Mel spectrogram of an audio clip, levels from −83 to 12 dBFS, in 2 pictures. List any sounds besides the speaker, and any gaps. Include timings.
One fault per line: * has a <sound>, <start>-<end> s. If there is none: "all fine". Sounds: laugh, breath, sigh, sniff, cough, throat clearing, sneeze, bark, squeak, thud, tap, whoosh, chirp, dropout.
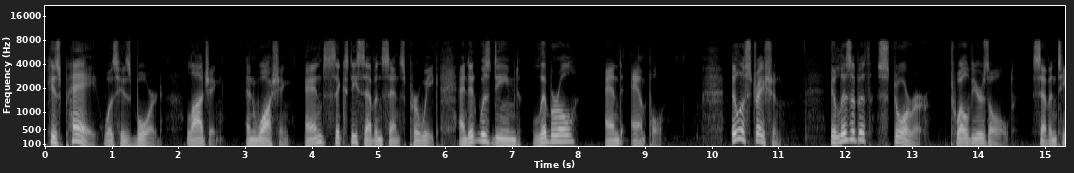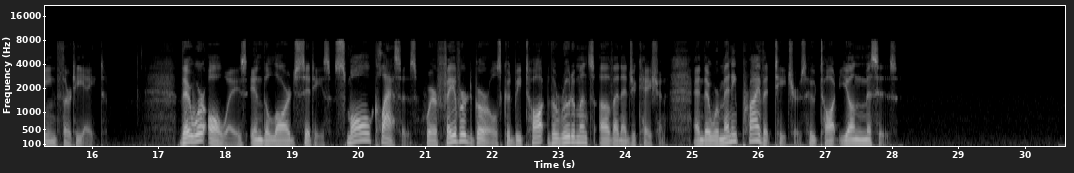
all fine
